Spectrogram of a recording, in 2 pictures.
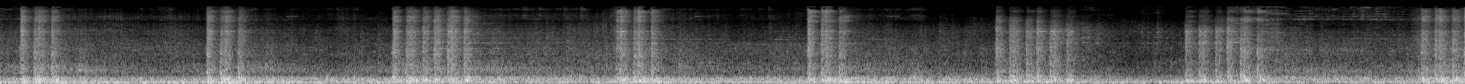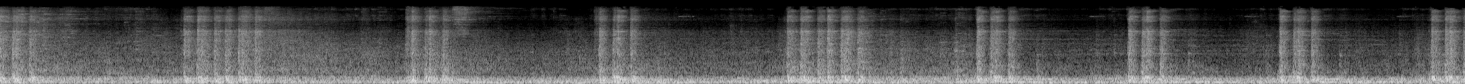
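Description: Double-stack intermodal well cars rolling past: a steady low rumble of wheels on rail, with a sharp clack of steel wheels about every one to two seconds as each set of trucks goes by.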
